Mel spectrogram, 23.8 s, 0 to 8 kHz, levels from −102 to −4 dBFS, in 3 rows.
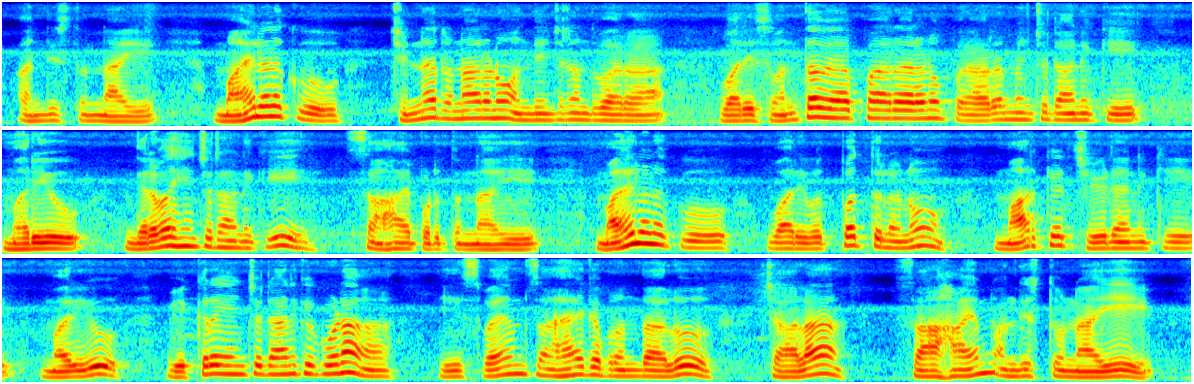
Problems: none marked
